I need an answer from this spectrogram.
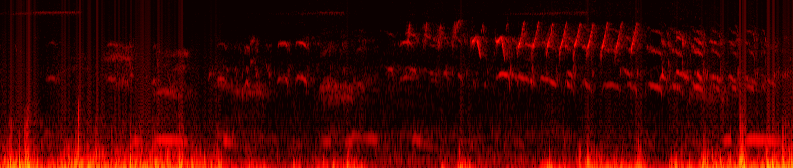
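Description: Small birds chirping and trilling, with fast runs of high notes, over a low rumbling noise on the microphone that fades for a moment near the middle.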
